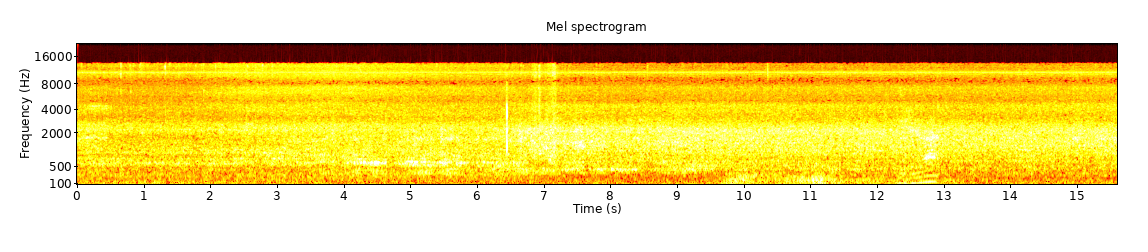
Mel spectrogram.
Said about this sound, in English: As you can tell, it's raining and not even severely thundering. A few rumbles here and there.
